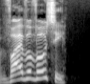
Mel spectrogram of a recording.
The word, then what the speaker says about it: viva voce: I did look up the pronunciation. Okay. Yeah, viva voce.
